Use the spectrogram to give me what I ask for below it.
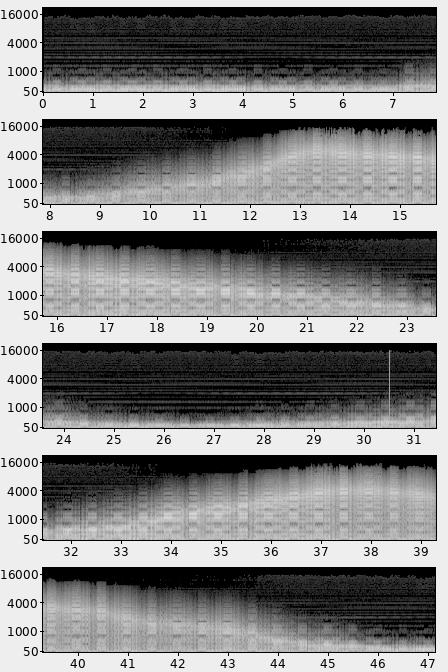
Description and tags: repetitive sound kinda spooky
